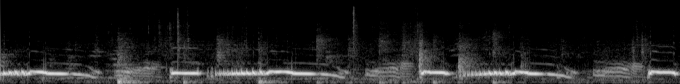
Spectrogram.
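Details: Two ringneck doves, albino white and local, trained routinely to stay vocal, nodding as they call: trilled rolling coos with falling tails, answered back and forth roughly every two and a half seconds, soft clicks around.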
